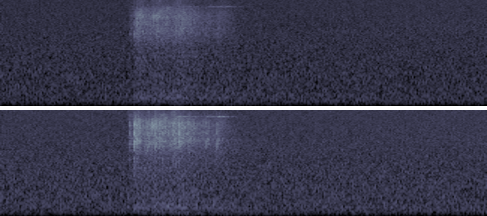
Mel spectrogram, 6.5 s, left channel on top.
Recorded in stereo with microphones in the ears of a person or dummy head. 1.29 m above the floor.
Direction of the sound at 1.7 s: 35° right (ahead or behind).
